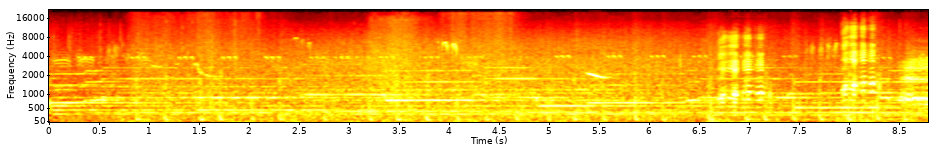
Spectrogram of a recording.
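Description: Sheep in the video game Hytale bleating, a few faint calls over a continuous music bed and ambient game sounds, with light footstep-like clatter building toward the end.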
